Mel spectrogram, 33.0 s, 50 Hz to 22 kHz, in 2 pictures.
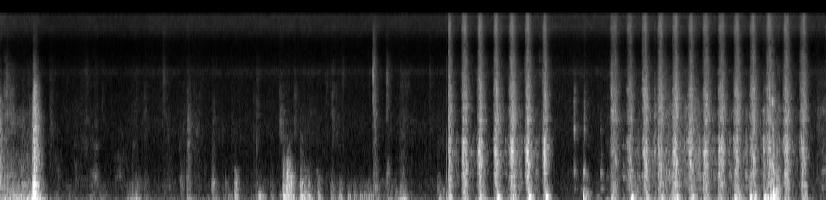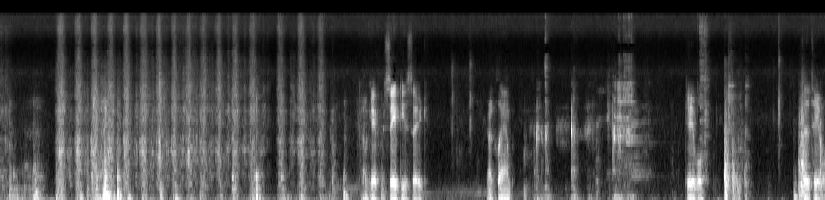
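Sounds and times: scraping strokes on wood: 0:08.9 - 0:11.1, 0:12.0 - 0:23.8.

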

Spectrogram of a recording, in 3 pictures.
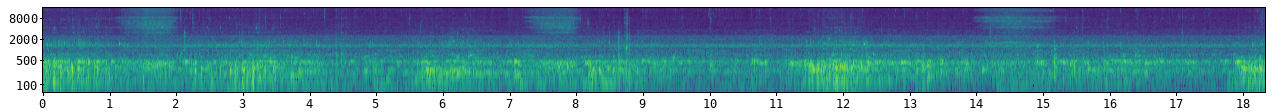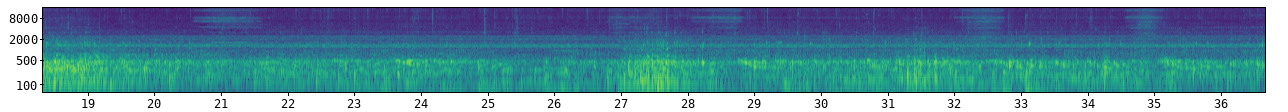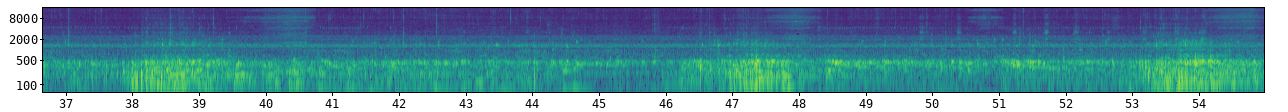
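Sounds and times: bubbling exhalations: 0:00.0 - 0:03.9, 0:11.4 - 0:13.2, 0:17.9 - 0:19.9, 0:26.8 - 0:37.0, 0:37.8 - 0:44.7, 0:46.2 - 0:54.9
regulator hissing inhalations: 0:01.1 - 0:02.2, 0:07.2 - 0:08.2, 0:14.0 - 0:15.3, 0:20.6 - 0:21.8, 0:28.1 - 0:29.1, 0:32.0 - 0:32.9, 0:34.5 - 0:35.5, 0:39.7 - 0:40.9, 0:47.6 - 0:48.4, 0:54.2 - 0:54.9.

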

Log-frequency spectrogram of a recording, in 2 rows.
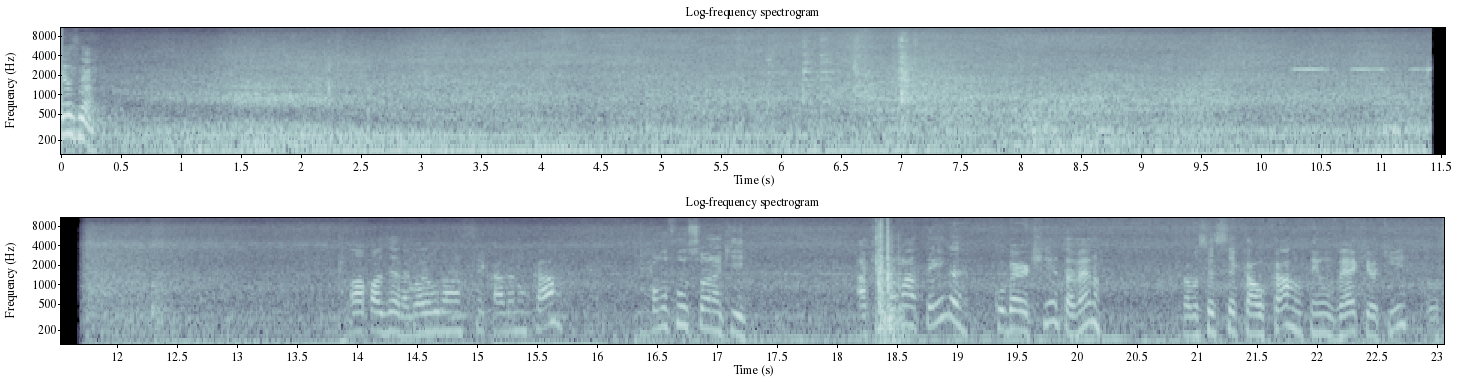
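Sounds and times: low rumble: 0:11.8 - 0:20.9.

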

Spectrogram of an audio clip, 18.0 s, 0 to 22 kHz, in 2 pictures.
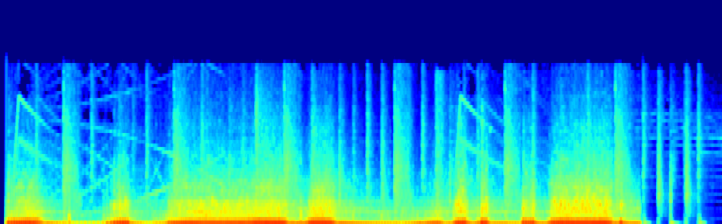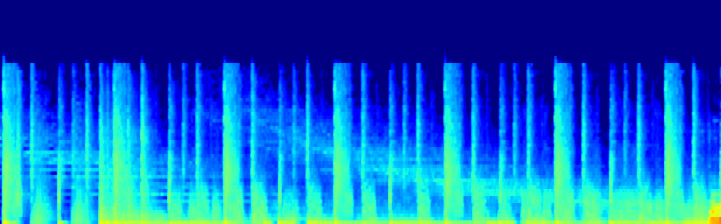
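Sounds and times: scooter engine running: 0:00.1 - 0:08.0.

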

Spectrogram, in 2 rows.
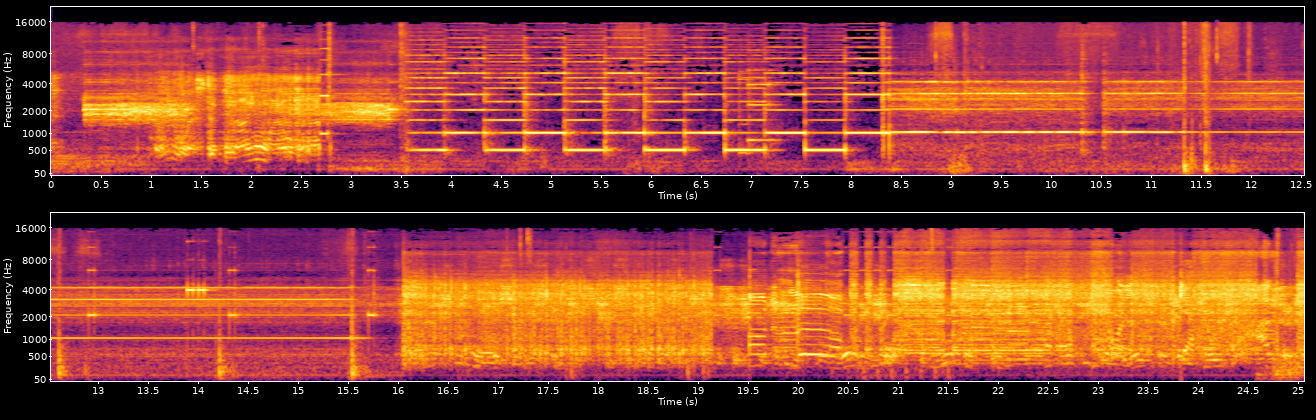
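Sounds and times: alternating low and high beeps: 0:02.7 - 0:15.9, 0:20.2 - 0:22.3.

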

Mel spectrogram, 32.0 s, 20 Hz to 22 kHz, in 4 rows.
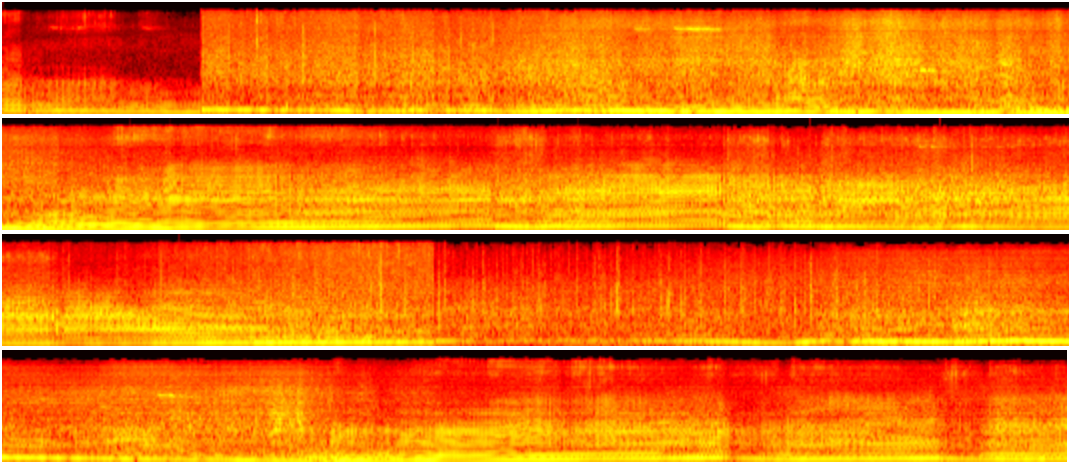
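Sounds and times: rally car engine accelerating: 0:00.0 - 0:32.0
tyres hissing on wet tarmac: 0:01.5 - 0:09.0, 0:16.8 - 0:26.8.

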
